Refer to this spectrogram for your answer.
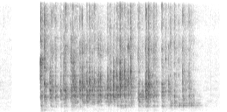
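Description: Dice rattle and clatter across a hard tabletop for under two seconds as a player casts a spell in a tabletop role-playing game, a dense burst of bright clicking taps that settles quickly into silence.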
